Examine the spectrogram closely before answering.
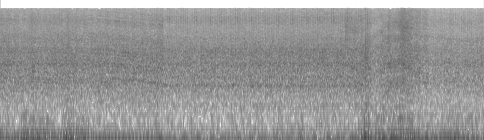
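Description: A truck's diesel engine idles with a low, steady rumble.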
